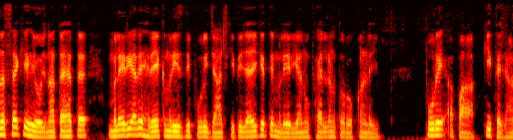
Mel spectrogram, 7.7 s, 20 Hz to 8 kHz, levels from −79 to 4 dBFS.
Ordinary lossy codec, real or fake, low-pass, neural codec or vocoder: none; real; 7.2 kHz; none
